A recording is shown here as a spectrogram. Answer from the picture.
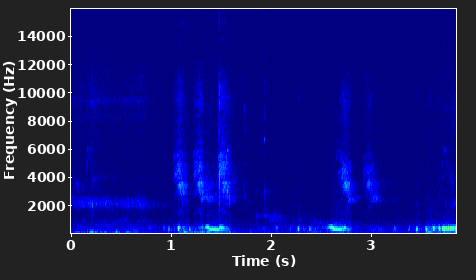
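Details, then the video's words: Spring 2017 birdsong at Borisovka in Bendery while trees blossom: low soft cooing notes in short bursts, with scattered higher chirping above and some background noise. "Бендеры Борисовка Весна 2017 Цветут деревья и поют птички"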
